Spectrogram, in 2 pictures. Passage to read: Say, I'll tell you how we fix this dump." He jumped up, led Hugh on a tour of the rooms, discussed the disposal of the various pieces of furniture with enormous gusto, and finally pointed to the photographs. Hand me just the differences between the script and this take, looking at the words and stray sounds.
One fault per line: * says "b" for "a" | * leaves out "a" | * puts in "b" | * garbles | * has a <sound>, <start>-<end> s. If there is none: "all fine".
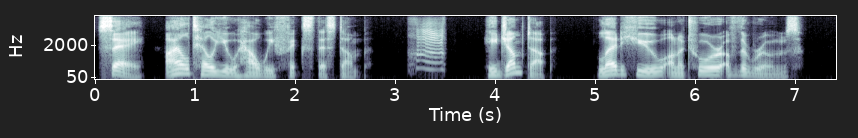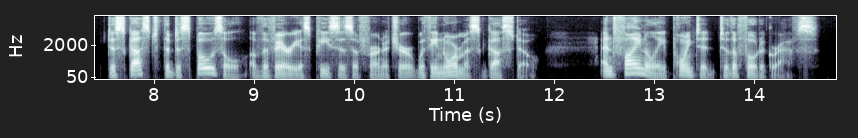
* has a breath, 3.1-3.5 s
